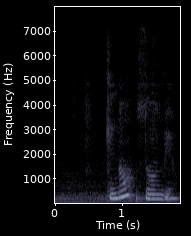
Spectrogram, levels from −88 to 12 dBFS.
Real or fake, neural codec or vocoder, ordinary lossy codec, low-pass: fake; autoencoder, 48 kHz, 128 numbers a frame, DAC-VAE, trained on Japanese speech; none; 7.2 kHz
